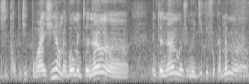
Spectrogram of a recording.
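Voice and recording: A woman's fairly low pitch with a slightly mellow tone.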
